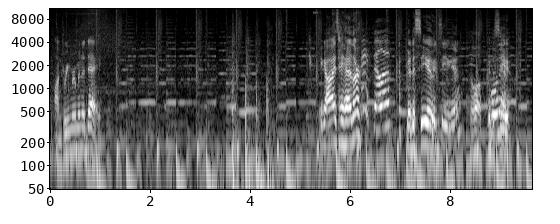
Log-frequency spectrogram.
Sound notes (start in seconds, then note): 3.4 knocks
